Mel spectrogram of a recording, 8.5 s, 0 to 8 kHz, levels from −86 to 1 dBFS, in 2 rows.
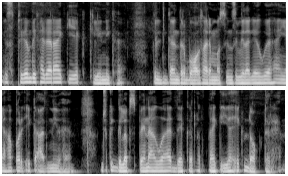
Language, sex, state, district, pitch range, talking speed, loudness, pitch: Hindi, male, Jharkhand, Palamu, 110-125 Hz, 270 wpm, -16 LUFS, 115 Hz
